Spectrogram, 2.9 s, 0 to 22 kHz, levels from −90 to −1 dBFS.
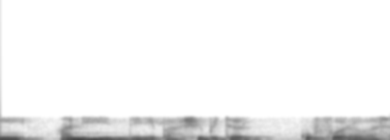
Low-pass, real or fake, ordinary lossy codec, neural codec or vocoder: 3.6 kHz; real; none; none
